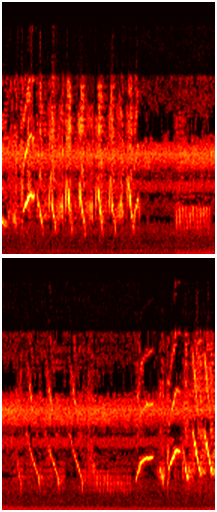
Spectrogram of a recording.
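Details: Lively canary singing as a lure for other canaries: rapid sweeping whistled notes, a short pause over a low hum, then more downslurred notes and fast rising chirps.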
